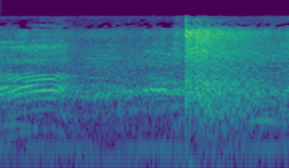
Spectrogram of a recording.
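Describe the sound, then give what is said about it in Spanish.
A gunshot rings out during a street protest in Cuba, one sharp, loud crack cutting through a dense background of voices and crowd noise. “Mira, eso es tiro, eso es tiro.”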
